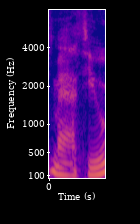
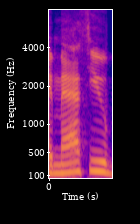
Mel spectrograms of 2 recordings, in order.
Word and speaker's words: Mathieu: And then this is the one where you need the button ready, but it's spelled, I think it's Matthew, but it's spelled M-A-T-H-I-E-U. I like that because I think it's Matthew, right? – Yeah, that'd be like Tyrann Mathieu from the NFL.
